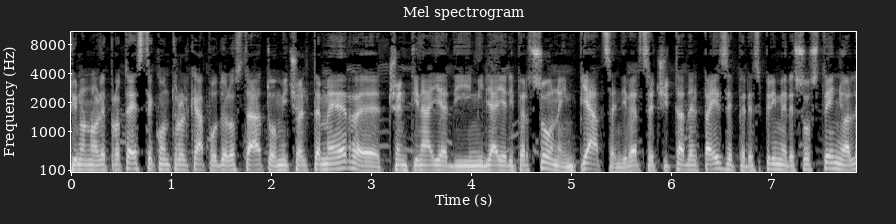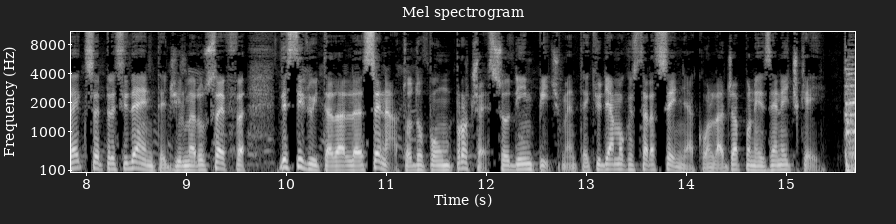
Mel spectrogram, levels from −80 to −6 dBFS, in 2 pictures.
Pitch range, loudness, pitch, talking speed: 105-120 Hz, -21 LUFS, 115 Hz, 170 wpm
